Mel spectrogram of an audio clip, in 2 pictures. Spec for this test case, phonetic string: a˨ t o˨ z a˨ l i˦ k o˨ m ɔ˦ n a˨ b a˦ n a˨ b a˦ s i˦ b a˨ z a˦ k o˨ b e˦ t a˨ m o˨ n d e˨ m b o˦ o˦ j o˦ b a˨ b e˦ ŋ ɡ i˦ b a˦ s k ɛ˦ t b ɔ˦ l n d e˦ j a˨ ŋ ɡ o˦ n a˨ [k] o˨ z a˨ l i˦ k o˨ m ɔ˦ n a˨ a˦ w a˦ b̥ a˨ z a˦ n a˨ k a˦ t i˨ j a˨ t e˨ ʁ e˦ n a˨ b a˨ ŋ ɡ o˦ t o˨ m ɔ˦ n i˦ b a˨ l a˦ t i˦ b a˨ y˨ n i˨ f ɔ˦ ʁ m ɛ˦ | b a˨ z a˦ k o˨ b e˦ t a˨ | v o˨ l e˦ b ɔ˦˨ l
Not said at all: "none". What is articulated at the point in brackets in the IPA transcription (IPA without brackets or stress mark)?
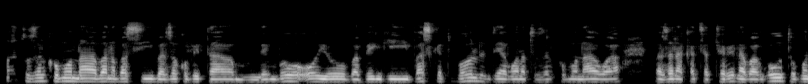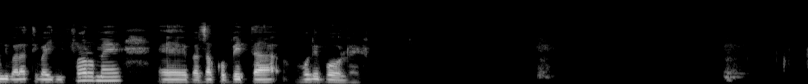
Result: t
